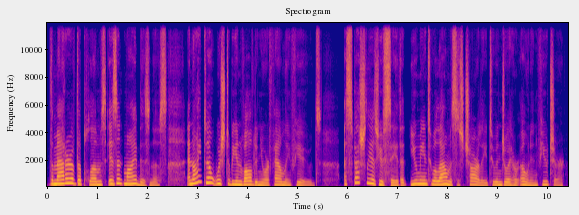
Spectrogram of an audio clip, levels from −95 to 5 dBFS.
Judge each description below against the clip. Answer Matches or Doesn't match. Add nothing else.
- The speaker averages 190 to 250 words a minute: Matches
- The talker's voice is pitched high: Matches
